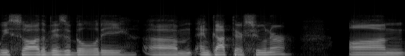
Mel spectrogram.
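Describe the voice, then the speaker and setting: A man at medium pitch with an American accent, against a quiet background. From United States. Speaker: company chairman. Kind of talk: earnings call presentation. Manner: halting with many fillers.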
